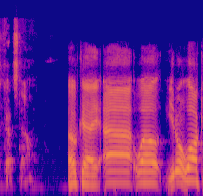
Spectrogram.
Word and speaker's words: Kutztown: We would say Coots as a joke, but no, it's Kutztown.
